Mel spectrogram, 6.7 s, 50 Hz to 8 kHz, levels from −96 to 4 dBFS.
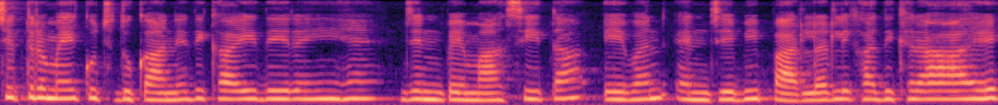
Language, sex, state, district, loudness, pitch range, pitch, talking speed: Hindi, female, Jharkhand, Sahebganj, -16 LUFS, 215-235 Hz, 225 Hz, 145 wpm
